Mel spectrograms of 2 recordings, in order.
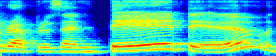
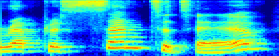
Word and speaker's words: representative: You don't say representative. There is no te in it. So you say, I'm a representative.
